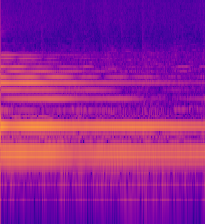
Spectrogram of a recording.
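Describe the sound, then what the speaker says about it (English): A single piano note, the D sharp black key above middle C, struck once and left to ring, its bright, steady tone slowly fading over a few seconds with no other sounds. "chosen to play the black key above the original white note D."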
